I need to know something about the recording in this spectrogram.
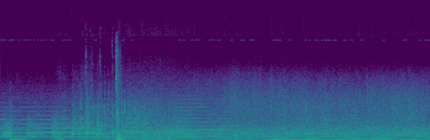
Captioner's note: motor whirring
